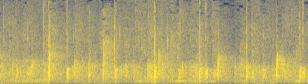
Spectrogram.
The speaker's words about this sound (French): On peut l'applaudir. Amen.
